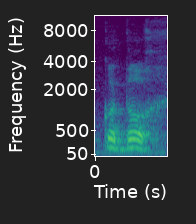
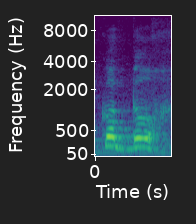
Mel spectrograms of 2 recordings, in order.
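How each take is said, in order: No difference in how they are said.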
